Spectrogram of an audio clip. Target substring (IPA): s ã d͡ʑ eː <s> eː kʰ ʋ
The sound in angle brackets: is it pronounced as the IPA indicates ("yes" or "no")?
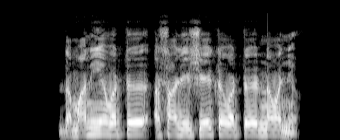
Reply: no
